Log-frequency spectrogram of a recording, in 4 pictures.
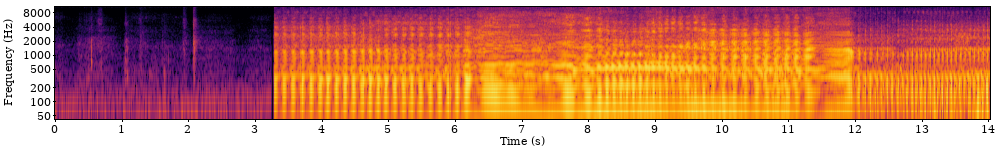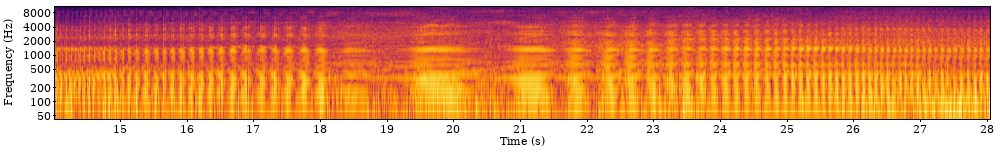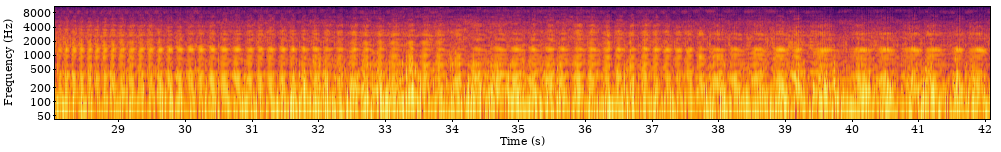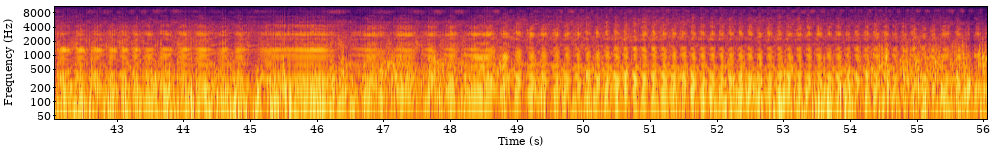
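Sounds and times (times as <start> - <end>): small motorbike engine running: 3.2 - 56.0.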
